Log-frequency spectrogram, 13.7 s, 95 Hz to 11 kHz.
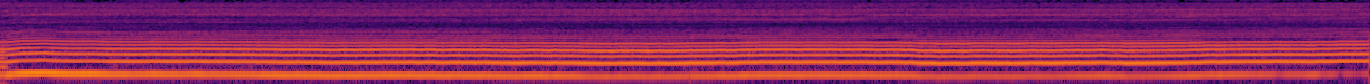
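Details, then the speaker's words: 372XP clone chainsaw with a full key's width of ignition advance, cutting wood: steady buzzing tone stuck near 10,000 rpm in the cut, sluggish under load; owner suspects too much timing advance and will back it off. "she still ain't nothing special barely getting 10 000 in the cut that's uh that's pathetic I guess maybe I've got too much timing at this point"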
